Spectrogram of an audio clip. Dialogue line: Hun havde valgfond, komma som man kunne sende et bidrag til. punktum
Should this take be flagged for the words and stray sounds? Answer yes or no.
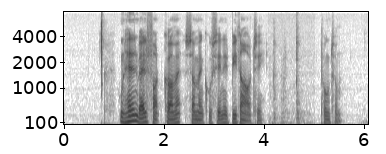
yes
